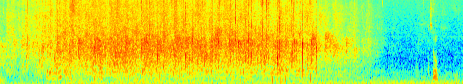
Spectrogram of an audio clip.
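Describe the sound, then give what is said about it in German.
Audience applause for a speaker at a lecture event: dense, steady clapping that holds for several seconds, then thins out and fades, leaving a faint background and one brief knock near the end. “Bitte eine Runde Applaus für”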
